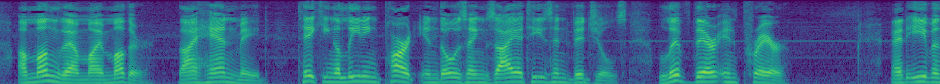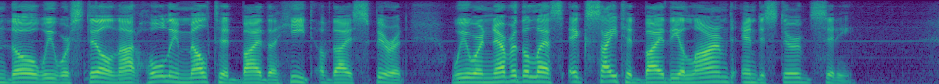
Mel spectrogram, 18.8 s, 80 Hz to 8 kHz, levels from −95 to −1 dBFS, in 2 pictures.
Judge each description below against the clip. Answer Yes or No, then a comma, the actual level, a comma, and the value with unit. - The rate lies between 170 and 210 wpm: No, average, 140 wpm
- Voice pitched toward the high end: No, medium, 145 Hz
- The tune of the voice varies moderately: Yes, average, 3.8 semitones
